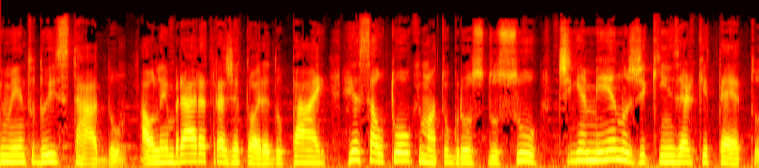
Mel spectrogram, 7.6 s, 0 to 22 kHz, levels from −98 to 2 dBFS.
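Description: At 2.13 to 2.15 s there are chunks out of order. A 10 ms chunk arrived one chunk late and was played after the chunk that should have followed it, so two short slices of sound swap places. That leaves three hard joins packed into about 20 ms, heard as a brief jumble. Unlike a dropout, nothing is missing and no gap of silence opens. Unlike a stutter, no slice is repeated.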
